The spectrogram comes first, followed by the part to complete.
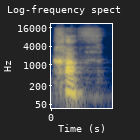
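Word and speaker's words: כ: Everybody in Israel says this is Kaf, but it's not Kaf. It's actually Kaf. So it's important to go back to the biblical pronunciation for reading the Torah.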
